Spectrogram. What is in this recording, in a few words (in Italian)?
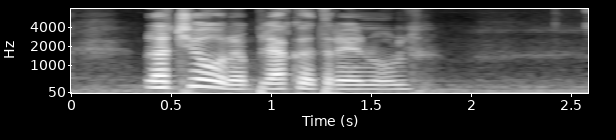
treno, rumeno; frasi utili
